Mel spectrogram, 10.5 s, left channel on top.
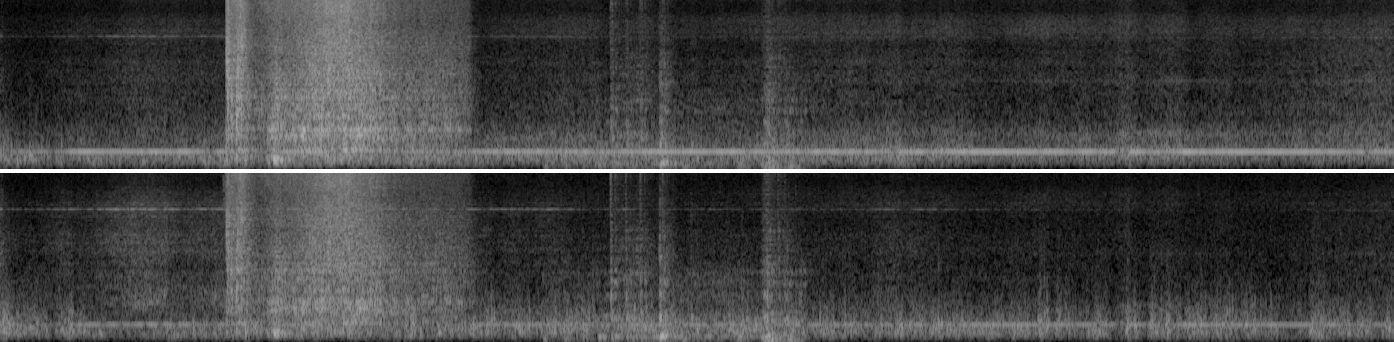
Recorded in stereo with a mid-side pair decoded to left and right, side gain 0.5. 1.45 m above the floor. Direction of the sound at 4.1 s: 35° right.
